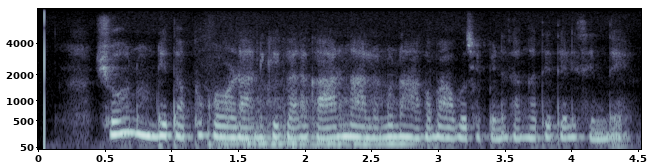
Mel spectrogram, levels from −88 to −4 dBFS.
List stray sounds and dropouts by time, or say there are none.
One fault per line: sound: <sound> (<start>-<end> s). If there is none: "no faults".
no faults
